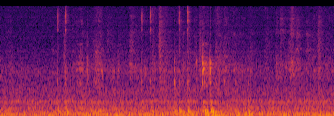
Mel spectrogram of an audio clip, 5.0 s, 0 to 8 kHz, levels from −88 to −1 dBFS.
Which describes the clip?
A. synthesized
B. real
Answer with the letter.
B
